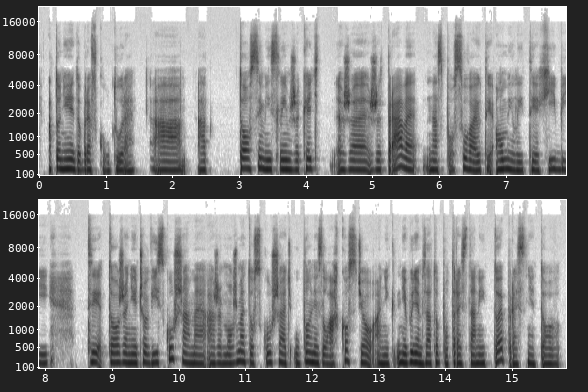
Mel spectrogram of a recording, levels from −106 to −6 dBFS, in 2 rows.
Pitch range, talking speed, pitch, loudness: 165-185 Hz, 175 wpm, 175 Hz, -26 LUFS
